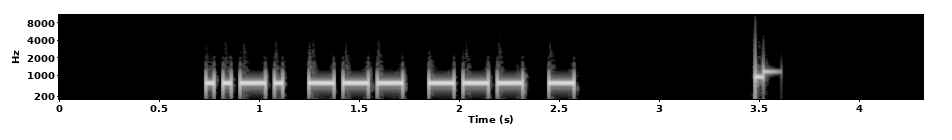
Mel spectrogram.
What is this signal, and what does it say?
Morse code, heard as a keyed tone, about 28 wpm, 700 Hz. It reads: FOOT
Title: Sentences from Top 500 Words - New Word Drill - 28wpm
